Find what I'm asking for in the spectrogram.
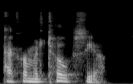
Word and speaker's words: achromatopsia: First one being congenital nystagmus, and another one being achromatop- achromatopsia. Is that how I pronounce it? – I believe so, yeah. – Okay, achromatopsia. How did both eye diseases affect your vision? – Well, it's interesting enough.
